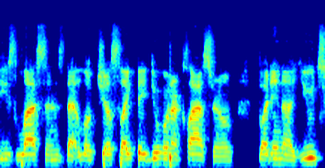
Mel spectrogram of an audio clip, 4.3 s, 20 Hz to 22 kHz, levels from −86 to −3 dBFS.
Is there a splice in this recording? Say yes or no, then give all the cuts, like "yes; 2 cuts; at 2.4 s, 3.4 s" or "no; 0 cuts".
no; 0 cuts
